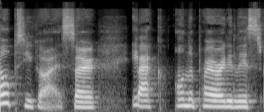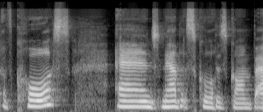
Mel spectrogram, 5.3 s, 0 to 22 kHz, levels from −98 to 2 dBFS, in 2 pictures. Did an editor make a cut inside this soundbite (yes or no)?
yes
